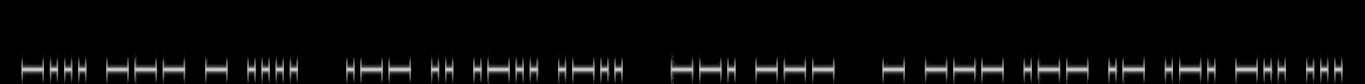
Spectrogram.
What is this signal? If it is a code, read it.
Morse code, heard as a keyed tone, about 17 wpm, 700 Hz. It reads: BOTH WILL GO TOWARDS
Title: Sentences from Top 1000 Words - Review Part 2 - 17wpm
